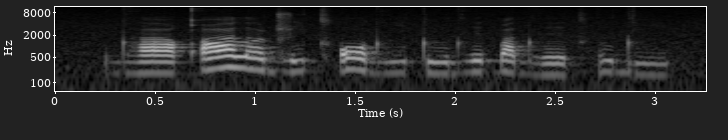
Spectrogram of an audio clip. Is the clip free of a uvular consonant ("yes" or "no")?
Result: no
